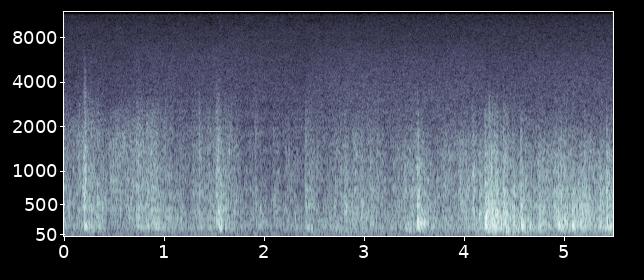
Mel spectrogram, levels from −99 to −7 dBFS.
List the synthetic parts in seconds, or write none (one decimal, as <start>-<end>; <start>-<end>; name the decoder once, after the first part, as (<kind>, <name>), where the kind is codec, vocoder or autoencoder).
0.5-3.8 (autoencoder, DAC-VAE)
